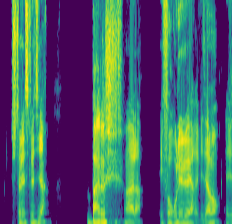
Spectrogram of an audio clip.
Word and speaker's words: Barış: Barış. Non, ben non. Pas De que. Baris Adi Gouzel, Exactement. comme disent les gars de RMC. Bah ouais, parce que finalement, ça se prononce pas du tout comme ça.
